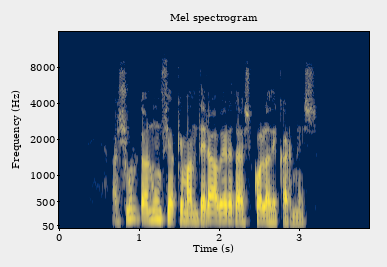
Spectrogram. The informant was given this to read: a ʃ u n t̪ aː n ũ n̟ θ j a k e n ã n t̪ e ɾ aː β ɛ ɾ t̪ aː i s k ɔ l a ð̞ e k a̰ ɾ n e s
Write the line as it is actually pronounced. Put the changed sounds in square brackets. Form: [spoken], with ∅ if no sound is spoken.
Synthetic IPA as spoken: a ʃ u n t̪ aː n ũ n̟ θ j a k e [m] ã n t̪ e ɾ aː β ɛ ɾ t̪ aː [e] s k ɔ l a ð̞ e k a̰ ɾ n e s

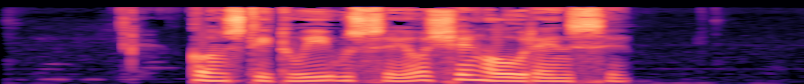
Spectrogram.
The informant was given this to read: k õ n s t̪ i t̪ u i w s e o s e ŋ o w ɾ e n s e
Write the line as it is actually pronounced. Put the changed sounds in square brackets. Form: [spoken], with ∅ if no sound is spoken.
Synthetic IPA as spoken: k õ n s t̪ i t̪ u i w s e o [ʃ] e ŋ o w ɾ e n s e

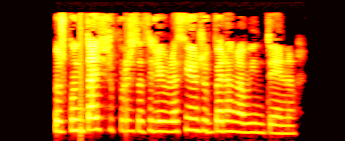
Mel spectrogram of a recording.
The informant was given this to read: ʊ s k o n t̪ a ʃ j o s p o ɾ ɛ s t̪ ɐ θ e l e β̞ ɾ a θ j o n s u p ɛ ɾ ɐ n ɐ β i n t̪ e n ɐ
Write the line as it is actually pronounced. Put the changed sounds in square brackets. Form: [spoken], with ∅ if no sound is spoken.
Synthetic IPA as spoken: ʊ s k o n t̪ a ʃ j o s p o ɾ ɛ s t̪ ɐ θ e l e β̞ ɾ a θ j o [ŋ] s u p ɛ ɾ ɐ [ŋ] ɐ β i n t̪ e n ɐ

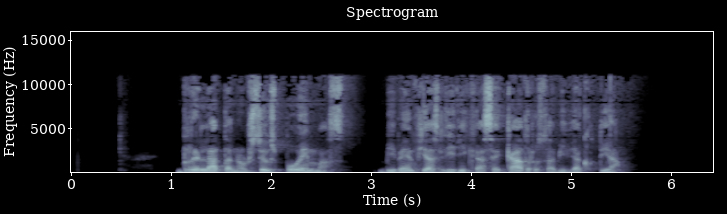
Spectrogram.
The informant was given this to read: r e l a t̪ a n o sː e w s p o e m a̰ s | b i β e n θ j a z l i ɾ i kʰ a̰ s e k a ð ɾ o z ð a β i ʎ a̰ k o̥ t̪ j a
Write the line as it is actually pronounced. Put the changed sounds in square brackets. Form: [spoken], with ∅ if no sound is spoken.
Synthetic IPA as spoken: r e l a t̪ a n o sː e w s p o e m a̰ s | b i β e n θ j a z l i ɾ i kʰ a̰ s e k a ð ɾ o z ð a β i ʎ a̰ k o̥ t̪ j a

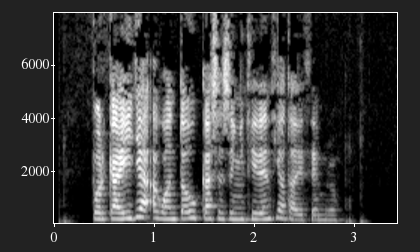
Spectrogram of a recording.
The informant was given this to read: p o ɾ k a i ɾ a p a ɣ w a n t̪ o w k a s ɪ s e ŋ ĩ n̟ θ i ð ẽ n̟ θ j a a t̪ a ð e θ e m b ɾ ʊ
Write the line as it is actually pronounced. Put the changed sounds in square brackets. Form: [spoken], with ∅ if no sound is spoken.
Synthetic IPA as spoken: p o ɾ k a i [ʎ] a [ʔ] a ɣ w a n t̪ o w k a s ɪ s e ŋ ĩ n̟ θ i ð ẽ n̟ θ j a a t̪ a ð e θ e m b ɾ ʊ

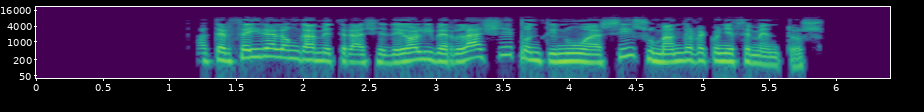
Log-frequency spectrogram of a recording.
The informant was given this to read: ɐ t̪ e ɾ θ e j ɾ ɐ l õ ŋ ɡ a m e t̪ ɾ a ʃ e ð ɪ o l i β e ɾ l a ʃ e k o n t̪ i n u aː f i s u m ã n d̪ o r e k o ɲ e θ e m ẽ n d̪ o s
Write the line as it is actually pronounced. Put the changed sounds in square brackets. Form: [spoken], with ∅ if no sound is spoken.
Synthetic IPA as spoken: ɐ t̪ e ɾ θ e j ɾ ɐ l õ ŋ ɡ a m e t̪ ɾ a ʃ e ð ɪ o l i β e ɾ l a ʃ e k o n t̪ i n u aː [s] i s u m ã n d̪ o r e k o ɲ e θ e m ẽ n [t̪] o s

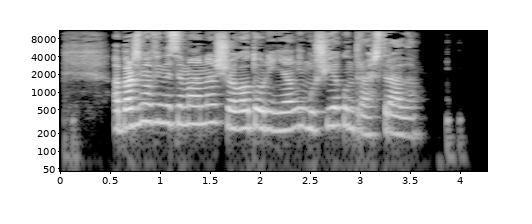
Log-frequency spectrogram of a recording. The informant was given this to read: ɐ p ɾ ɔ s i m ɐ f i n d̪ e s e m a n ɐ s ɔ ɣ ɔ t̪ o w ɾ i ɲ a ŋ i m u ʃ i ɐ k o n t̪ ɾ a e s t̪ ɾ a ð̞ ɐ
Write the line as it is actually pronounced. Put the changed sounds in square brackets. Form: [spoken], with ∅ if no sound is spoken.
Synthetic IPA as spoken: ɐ p ɾ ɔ s i m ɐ f i n d̪ e s e m a n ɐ [ʃ] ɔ ɣ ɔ t̪ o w ɾ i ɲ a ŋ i m u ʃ i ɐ k o n t̪ ɾ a e s t̪ ɾ a ð̞ ɐ

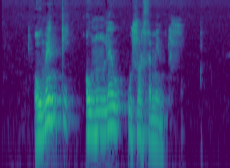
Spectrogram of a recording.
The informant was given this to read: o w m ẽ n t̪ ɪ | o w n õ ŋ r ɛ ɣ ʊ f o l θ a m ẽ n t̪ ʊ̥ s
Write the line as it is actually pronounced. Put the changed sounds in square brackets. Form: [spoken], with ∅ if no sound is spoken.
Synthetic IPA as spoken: o w m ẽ n t̪ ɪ | o w n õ ŋ [l] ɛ [w] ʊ [s] o [ɾ] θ a m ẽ n t̪ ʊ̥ s

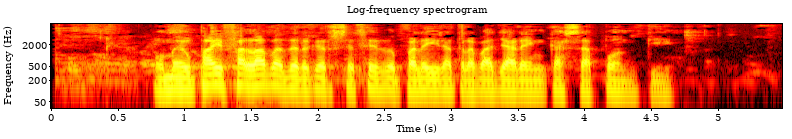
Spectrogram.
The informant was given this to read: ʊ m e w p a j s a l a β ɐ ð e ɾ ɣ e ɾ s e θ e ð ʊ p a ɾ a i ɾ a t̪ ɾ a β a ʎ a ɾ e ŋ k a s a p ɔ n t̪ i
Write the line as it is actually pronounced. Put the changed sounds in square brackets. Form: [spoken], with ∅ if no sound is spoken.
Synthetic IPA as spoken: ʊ m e w p a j [f] a l a β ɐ ð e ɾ ɣ e ɾ s e θ e ð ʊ p a ɾ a i ɾ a t̪ ɾ a β a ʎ a ɾ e ŋ k a s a p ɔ n t̪ i

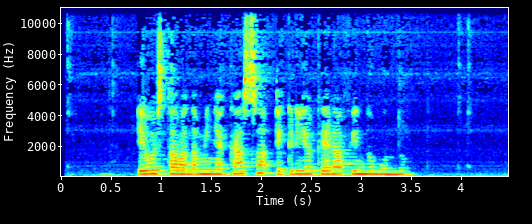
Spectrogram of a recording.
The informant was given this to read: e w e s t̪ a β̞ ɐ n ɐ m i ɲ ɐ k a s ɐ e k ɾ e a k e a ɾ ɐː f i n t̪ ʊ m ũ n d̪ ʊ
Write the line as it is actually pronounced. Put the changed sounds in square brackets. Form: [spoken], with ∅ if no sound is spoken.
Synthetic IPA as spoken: e w e s t̪ a β̞ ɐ n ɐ m i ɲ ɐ k a s ɐ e k ɾ [i] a k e [ɛ] ɾ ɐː f i n [d̪] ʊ m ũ n d̪ ʊ

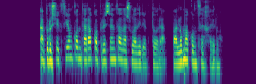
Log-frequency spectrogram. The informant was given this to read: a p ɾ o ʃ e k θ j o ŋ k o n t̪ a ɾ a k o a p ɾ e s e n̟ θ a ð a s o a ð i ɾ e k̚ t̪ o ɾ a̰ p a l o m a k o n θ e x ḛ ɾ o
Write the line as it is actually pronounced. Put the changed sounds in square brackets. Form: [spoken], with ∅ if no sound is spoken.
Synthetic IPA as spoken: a p ɾ o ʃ e k θ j o ŋ k o n t̪ a ɾ a k o a p ɾ e s e n̟ θ a ð a s [u] a ð i ɾ e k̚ t̪ o ɾ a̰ p a l o m a k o n θ e x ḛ ɾ o

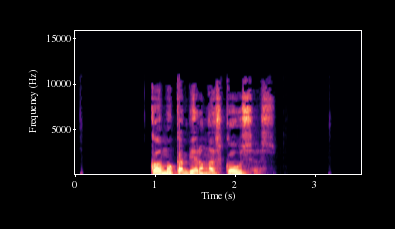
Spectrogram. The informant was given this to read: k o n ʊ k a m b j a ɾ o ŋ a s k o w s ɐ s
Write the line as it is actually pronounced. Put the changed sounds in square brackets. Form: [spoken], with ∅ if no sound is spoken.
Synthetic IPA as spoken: k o [m] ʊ k a m b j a ɾ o ŋ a s k o w s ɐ s

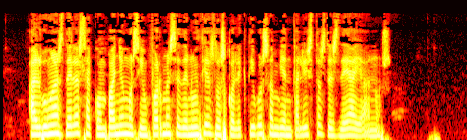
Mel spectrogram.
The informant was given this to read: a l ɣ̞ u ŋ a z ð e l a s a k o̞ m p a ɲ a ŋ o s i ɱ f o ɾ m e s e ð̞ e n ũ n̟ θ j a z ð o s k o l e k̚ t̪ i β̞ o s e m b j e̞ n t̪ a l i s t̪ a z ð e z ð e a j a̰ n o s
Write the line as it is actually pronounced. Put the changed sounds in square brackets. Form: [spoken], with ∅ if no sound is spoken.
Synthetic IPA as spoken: a l ɣ̞ u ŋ a z ð e l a s a k o̞ m p a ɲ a ŋ o s i ɱ f o ɾ m e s e ð̞ e n ũ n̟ θ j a z ð o s k o l e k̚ t̪ i β̞ o s [a] m b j e̞ n t̪ a l i s t̪ a z ð e z ð e a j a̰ n o s

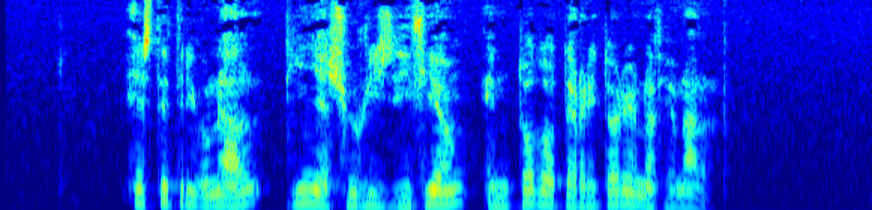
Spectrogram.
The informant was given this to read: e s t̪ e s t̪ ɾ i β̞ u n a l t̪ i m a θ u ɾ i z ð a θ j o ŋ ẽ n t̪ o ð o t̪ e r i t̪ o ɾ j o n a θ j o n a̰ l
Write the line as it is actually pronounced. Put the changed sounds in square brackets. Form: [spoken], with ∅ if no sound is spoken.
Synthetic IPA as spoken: e s t̪ e [∅] t̪ ɾ i β̞ u n a l t̪ i [ɲ] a [ʃ] u ɾ i z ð [i] θ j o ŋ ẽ n t̪ o ð o t̪ e r i t̪ o ɾ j o n a θ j o n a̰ l

